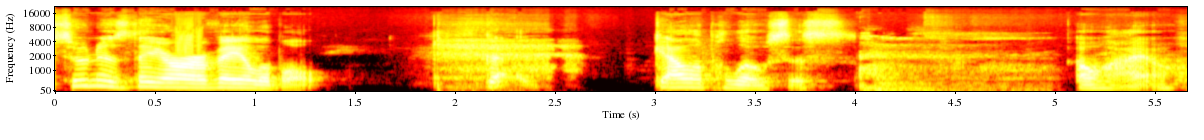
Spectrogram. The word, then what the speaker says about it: Gallipolis: Gallipolis, Ohio. Sorry, I mispronounced that. I say Gallipolis.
